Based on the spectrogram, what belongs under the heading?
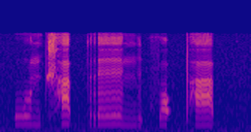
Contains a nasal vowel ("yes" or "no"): no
